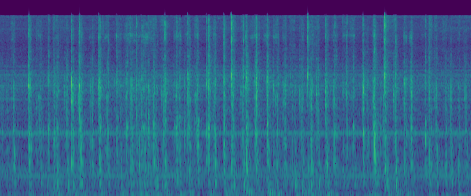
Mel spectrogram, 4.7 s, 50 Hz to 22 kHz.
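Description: Both hands type fast with their fingertips on a full-size Corsair K35 plastic mechanical keyboard with red-backlit plastic keys. The result is a rapid, uneven run of dozens of short, bright plastic clacks with almost no low end, over a faint steady tonal hum.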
